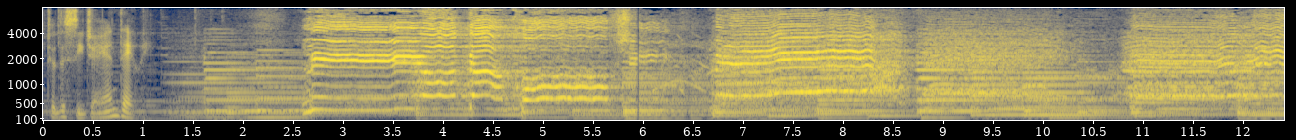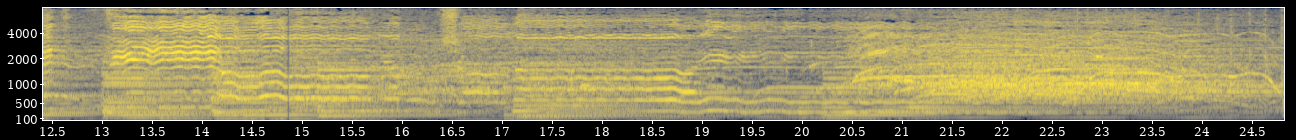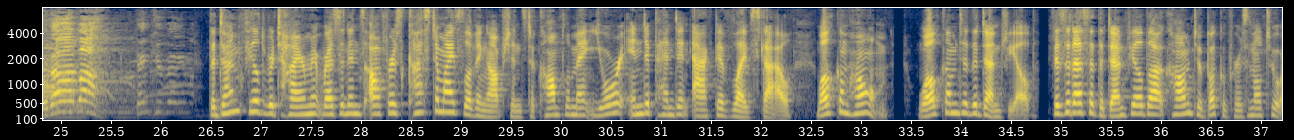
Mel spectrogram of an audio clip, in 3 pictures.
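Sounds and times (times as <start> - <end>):
musical backing: 0.0 - 25.7
speech: 0.1 - 2.9, 26.6 - 37.2
singer performing a national anthem live at a march rally: 2.4 - 8.7, 10.9 - 21.5
crowd cheering and whooping at a Washington march rally: 6.2 - 12.1, 20.2 - 25.8.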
